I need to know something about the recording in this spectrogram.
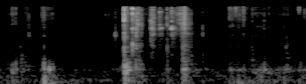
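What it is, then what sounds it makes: Bar of soap being shaved. A blade shaves dry curls off the same beige soap bar, making bright, crinkly scraping bursts with a soft low body beneath. The sharpest, loudest strokes come in the middle, each ending quickly with almost no ring, followed by a longer, quieter scraping pass at the end.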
